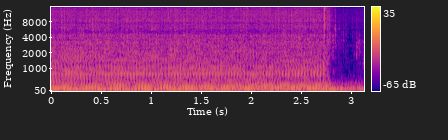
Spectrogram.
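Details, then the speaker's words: Shurflo 2088-403-144 RV water pump after DIY super-glue fix of freeze damage that kept it running continuously: steady pulsing drone about four beats a second, then cleanly cuts off once the line pressurizes; pressure switch working normally. "you see that this thing is pumping you can kind of see water flowing through just going Gadget as soon as it pressurizes it'll stop"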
